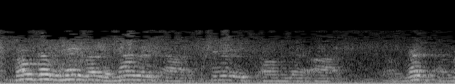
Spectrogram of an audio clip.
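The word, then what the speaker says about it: d'Aubigné: Merle Daubigny, especially with the southern pronunciation of a French name. J.H. Merle Daubigny.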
